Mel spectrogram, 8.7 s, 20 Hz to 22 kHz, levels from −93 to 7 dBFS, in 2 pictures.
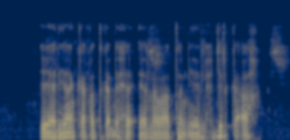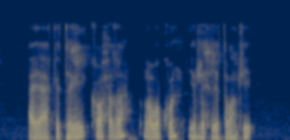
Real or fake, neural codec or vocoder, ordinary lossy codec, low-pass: real; none; Opus, 24 kbps; 10.8 kHz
